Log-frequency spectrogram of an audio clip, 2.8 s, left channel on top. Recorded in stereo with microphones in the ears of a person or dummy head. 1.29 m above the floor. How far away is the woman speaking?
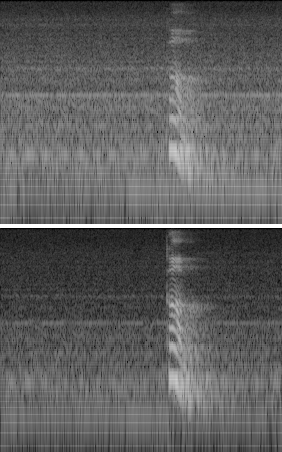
About 2 m.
